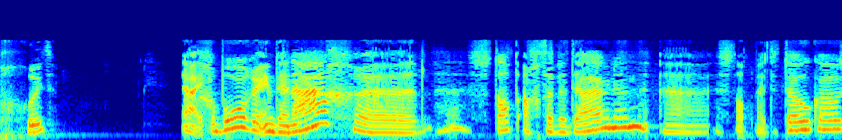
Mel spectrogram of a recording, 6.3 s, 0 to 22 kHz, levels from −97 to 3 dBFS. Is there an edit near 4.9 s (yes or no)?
no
